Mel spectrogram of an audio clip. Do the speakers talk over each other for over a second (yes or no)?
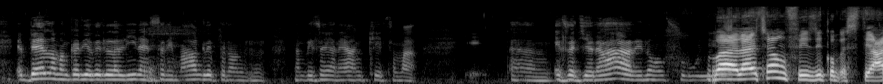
no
